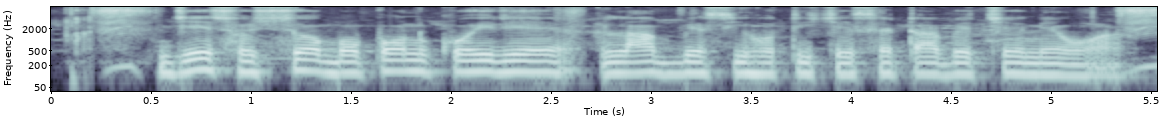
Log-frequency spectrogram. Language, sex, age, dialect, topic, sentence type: Bengali, male, 18-24, Western, agriculture, statement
